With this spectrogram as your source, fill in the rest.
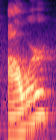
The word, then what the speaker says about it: our: to pronounce this word our which sounds exactly like h o u r hour as in time and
